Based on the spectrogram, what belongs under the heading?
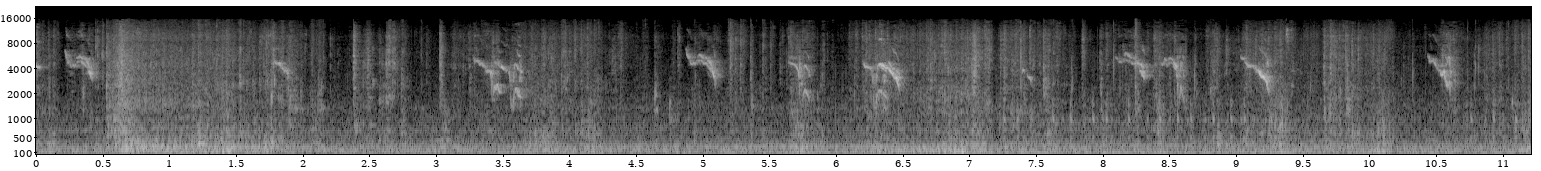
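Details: Eurasian tree sparrow heard on 16 March, its thin falling chirps repeated irregularly about every second, softer and half-buried under a persistent low rumble.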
